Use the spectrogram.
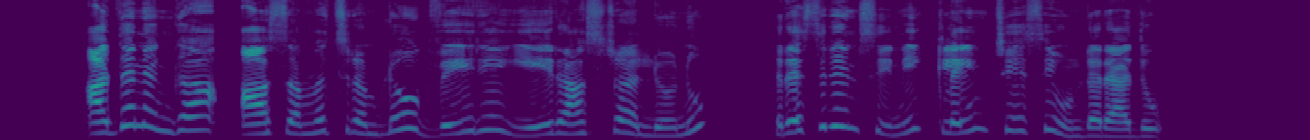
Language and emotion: Telugu, neutral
